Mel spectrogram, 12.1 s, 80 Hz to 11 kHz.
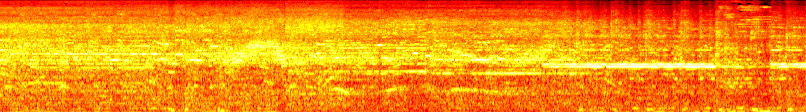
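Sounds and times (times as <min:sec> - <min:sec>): long high held tone: 0:00.0 - 0:11.2
loud music from speakers: 0:00.0 - 0:12.0
pulsing bass: 0:00.0 - 0:12.0.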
